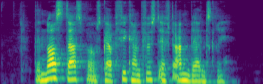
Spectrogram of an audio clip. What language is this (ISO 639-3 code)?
dan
